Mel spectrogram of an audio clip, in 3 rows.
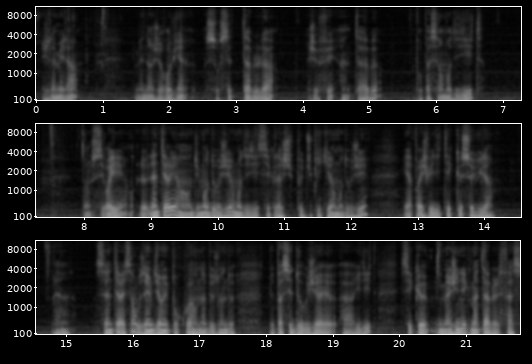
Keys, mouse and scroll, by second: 0.7 click, 1.4 middle click, 5.7 Tab, 7.0-8.3 scroll up 2, 8.3-8.6 scroll up 2, 8.4 shift+middle click.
